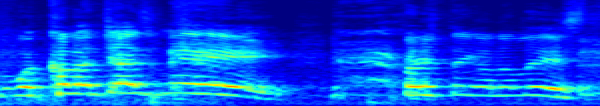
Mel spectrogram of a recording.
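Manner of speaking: high-pitched laughing through the words; giggling too hard to talk. Real, not acted. Co-host cracks up at name.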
